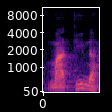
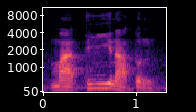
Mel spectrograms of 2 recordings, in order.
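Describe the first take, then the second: First: The word stops short with no final ending. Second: The word ends with a full '-tun' ending.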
